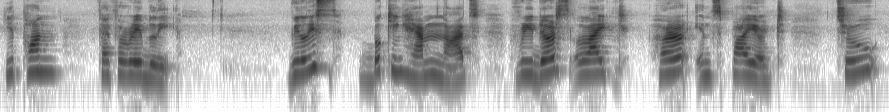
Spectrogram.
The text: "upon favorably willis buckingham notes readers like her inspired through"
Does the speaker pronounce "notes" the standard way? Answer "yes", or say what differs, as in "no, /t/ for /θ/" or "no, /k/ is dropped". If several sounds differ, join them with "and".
no, /s/ is dropped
